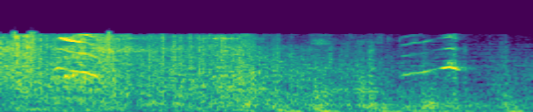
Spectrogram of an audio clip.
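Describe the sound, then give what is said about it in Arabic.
Thunder from lightning rolls as a loud, continuous rumble that swells and fades slightly throughout, with no clear individual cracks. “إنه البرق. لا تقلق، أنت بأمان.”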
